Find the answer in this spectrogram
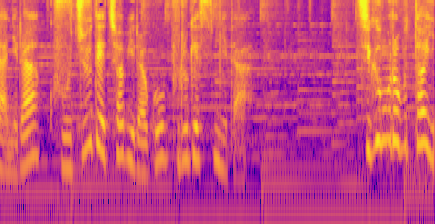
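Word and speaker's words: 구주대첩: 용어가 좀 낯설 다구요 이 1차는 귀와 구로 발음 되는데 지명을 나타날 때는 9 로 발음하는 것이 원칙입니다 경상북도 구미 를 귀 미로 발음하지 않는 것도 갇힌 이유입니다 그런데 이상하게도 잘못된 발음인 귀주대첩 이란 용어가 널리 알려져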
